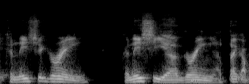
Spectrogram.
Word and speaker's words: Kenishia: well hi everyone um my name is Kenisha green so the eye is silent um I currently live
